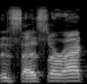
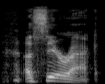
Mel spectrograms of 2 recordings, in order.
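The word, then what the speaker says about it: Acererak: You said Assessorak, and it's a Sirak.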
